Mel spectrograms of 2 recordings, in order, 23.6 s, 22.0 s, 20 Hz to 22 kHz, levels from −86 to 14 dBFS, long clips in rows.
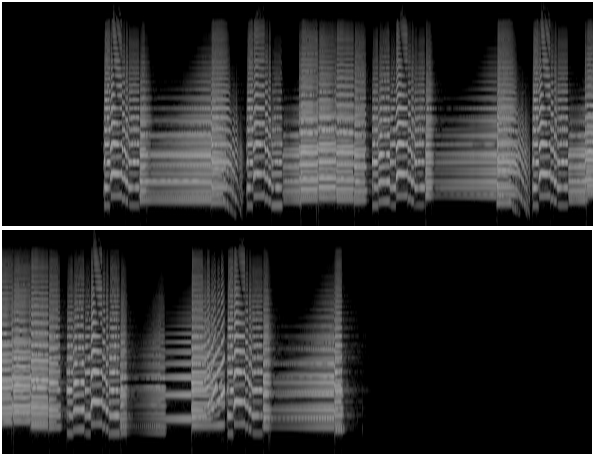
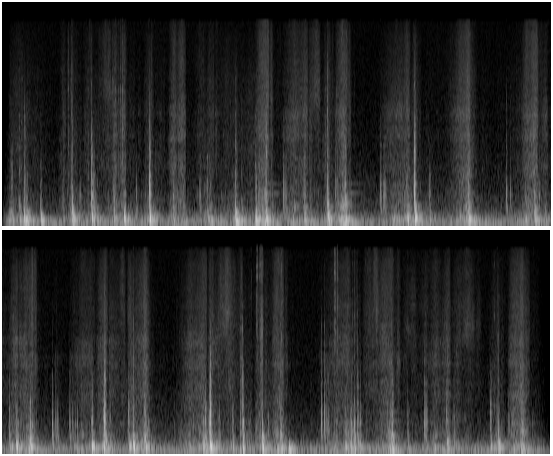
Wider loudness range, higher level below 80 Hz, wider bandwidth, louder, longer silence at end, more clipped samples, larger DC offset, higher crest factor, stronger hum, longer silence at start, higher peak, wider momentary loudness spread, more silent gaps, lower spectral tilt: about the same, 6 LU vs 7 LU; second, under -90 dBFS vs -34 dBFS; about the same, 16.5 kHz vs 16 kHz; about the same, -24 LUFS vs -26 LUFS; first, 4.95 s vs 0.1 s; neither; neither; about the same, 22 dB vs 26 dB; neither; first, 2.05 s vs 0.1 s; second, -6 dBFS vs 0 dBFS; second, 14 LU vs 19 LU; neither; second, 4.5 dB/octave vs -7.5 dB/octave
